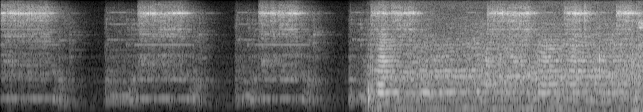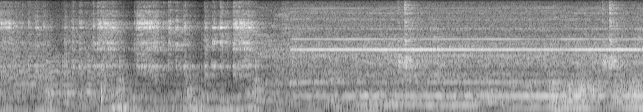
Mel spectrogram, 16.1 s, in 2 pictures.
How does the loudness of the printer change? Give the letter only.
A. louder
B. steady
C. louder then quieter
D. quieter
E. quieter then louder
A.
